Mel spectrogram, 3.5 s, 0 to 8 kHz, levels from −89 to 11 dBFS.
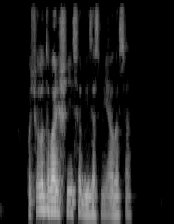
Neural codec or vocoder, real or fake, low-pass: none; real; 7.2 kHz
